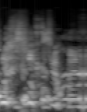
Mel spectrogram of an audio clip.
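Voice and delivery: high squeaky laughing words. Real, not acted. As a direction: talk while cracking up.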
